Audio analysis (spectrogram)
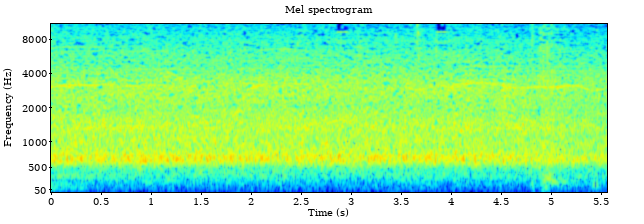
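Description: Stadium crowd in the College Football 26 video game, a steady, loud wash of cheering and roaring that holds evenly throughout without breaks.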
